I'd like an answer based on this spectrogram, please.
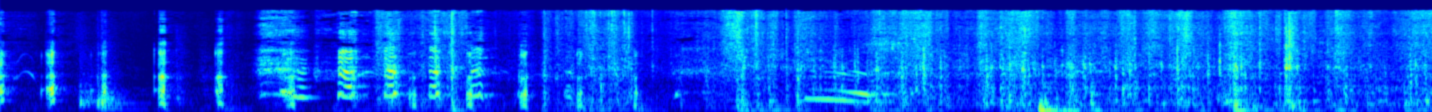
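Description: Laughter in quick bursts at the start, then steady rustling and crinkling of packing material as the next figurine is unwrapped by hand, with two low thumps in the second half.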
